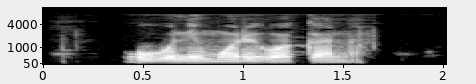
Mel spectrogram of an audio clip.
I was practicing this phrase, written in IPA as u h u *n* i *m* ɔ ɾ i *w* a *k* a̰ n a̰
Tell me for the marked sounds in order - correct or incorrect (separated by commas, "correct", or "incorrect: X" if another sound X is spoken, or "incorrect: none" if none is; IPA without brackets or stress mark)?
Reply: correct, correct, correct, correct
